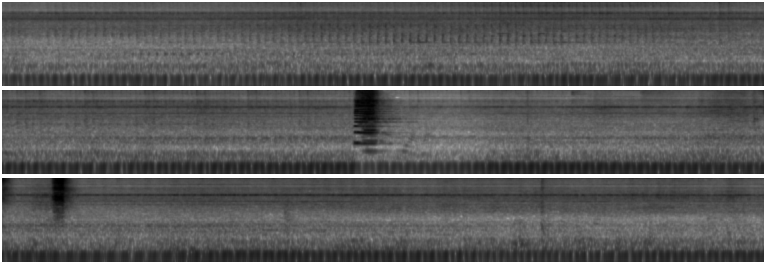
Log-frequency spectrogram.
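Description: Indian Railways diesel locomotive hauling a goods train of steel-coil flat wagons past, with a steady low engine rumble and the wagons rolling along the track. A brief sharp sound comes about halfway through.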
